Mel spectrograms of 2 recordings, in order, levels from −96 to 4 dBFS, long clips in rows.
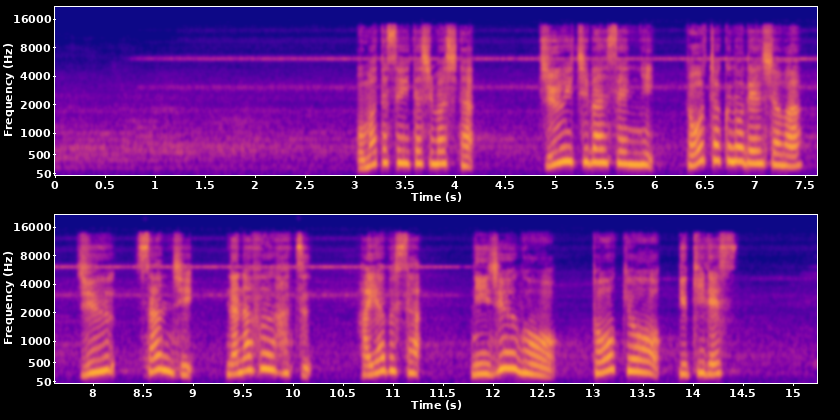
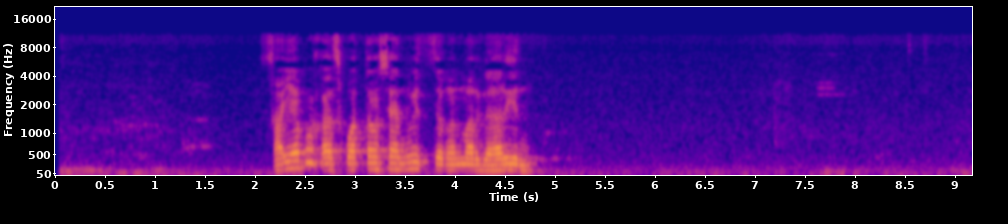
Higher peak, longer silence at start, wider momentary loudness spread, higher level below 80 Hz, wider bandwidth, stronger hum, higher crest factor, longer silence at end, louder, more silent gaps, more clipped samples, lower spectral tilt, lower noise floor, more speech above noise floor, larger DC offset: first, 0 dBFS vs -12 dBFS; first, 3 s vs 0.1 s; second, 10 LU vs 19 LU; second, -80 dBFS vs -60 dBFS; first, 14.5 kHz vs 11.5 kHz; neither; about the same, 20 dB vs 20 dB; second, 0.8 s vs 1.45 s; first, -18 LUFS vs -28 LUFS; neither; neither; second, -1.5 dB/octave vs -6 dB/octave; second, -57 dBFS vs -64 dBFS; about the same, 40 dB vs 37 dB; neither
